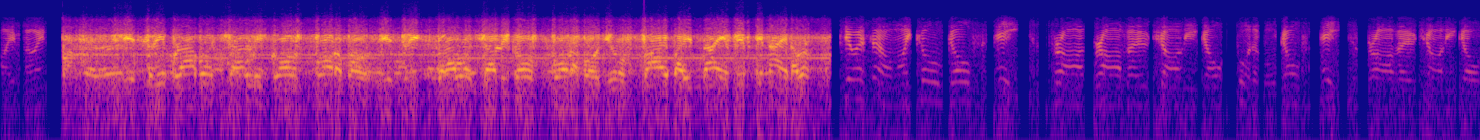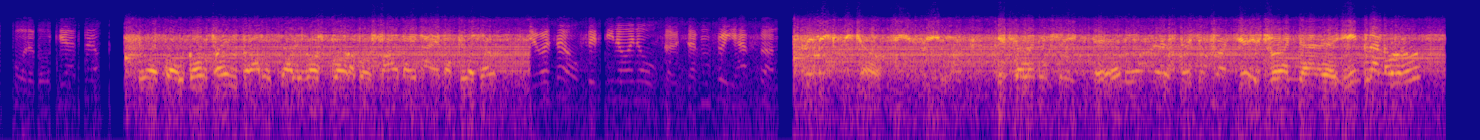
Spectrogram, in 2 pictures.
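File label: amateur radio contact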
